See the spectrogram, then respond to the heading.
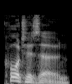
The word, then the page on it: cortisone: anglais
